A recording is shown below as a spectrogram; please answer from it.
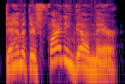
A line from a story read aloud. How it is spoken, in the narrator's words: Danny shouted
